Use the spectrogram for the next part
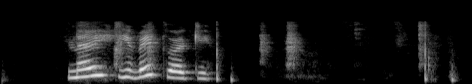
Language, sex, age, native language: Icelandic, male, 8, Icelandic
